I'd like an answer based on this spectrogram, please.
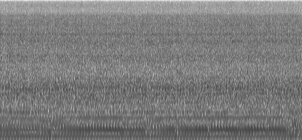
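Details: Roadside-salvaged single-cylinder lawn mower engine for the Tommy Gun mini bike, after choke on then off; it gives a loud drone at steady speed with a slightly uneven, lumpy beat, running but not smooth. The spark plug is changed next.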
